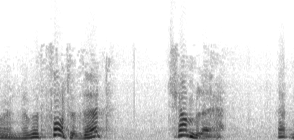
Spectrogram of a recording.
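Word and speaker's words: Cholmondeley: Being an American, he had no reason to know that the name Chumbllay is in no way pronounced the way it is spelled. Joe, I never thought of that. Chumbllay.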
